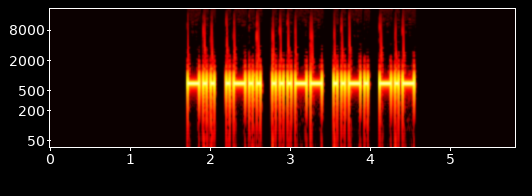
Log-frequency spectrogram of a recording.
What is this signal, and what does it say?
Morse code, heard as a keyed tone, about 25 wpm, 700 Hz. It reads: DL3FK
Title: DXCC-100 Call Signs - 5 Characters - 25wpm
